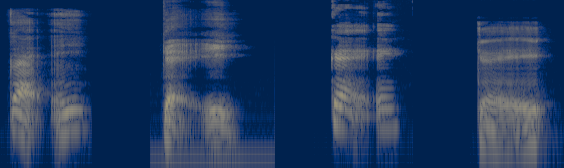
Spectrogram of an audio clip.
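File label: "gei3", Mandarin Chinese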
